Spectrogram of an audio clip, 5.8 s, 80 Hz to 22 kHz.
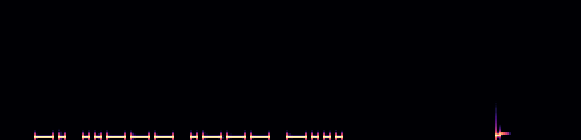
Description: Morse code, heard as a keyed tone, about 20 wpm, 700 Hz. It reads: N2JB
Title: USA Call Signs - 2x Character Spacing - 20wpm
